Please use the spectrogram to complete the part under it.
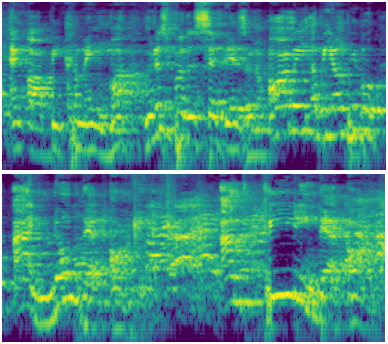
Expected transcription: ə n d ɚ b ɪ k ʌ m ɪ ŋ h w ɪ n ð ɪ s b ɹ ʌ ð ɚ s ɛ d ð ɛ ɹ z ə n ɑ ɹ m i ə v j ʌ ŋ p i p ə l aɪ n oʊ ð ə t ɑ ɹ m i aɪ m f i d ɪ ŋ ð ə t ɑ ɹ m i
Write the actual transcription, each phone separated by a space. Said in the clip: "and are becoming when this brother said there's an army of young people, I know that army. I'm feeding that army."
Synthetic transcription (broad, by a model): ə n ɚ b ɪ k ʌ m ɪ ŋ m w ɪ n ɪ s b ɹ ʌ ð ɚ s ɛ d ð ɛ ɹ z ə n ɑ ɹ m i ə v j ʌ ŋ p i p l aɪ n oʊ ð ə t ɑ ɹ m i aɪ m f i d ɪ ŋ ð ə t ɑ ɹ m i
